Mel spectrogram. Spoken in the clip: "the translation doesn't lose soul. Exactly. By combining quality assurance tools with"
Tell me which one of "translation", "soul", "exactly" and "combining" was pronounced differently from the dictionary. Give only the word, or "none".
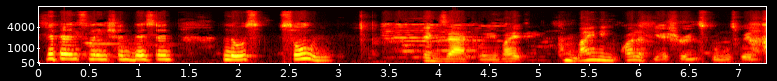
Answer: soul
